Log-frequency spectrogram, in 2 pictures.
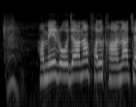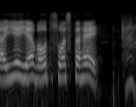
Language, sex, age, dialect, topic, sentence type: Hindi, female, 18-24, Kanauji Braj Bhasha, agriculture, statement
